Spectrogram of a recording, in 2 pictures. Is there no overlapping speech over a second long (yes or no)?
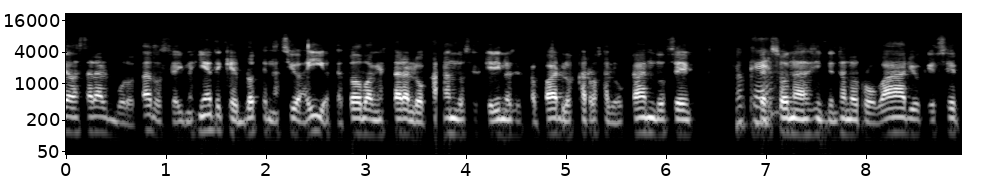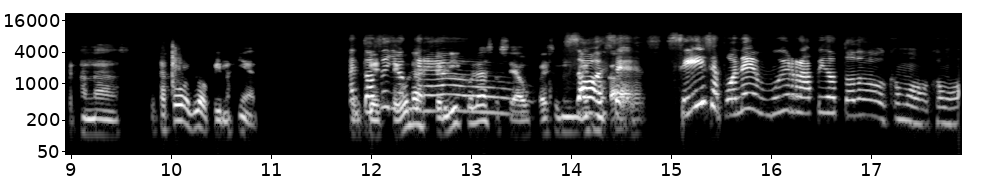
no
